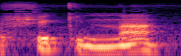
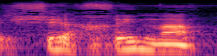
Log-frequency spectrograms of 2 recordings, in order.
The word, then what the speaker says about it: Shekhinah: Não é Shekinah, é Shekhinah. Tá? Porque a palavra, lá no meio da palavra tem KH, mas em hebraico a transliteração correta seria CH.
